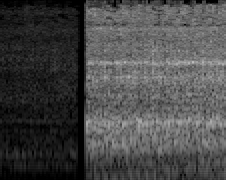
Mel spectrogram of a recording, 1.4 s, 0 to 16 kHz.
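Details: 2007 Ford Escape 2.3 L four-cylinder, just started: a coarse, constant grinding rides over the idle from the AC compressor at the lower front right of the engine; a stethoscope confirmed the compressor had failed and needed replacing.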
